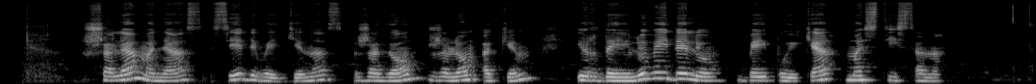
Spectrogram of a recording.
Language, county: Lithuanian, Vilnius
